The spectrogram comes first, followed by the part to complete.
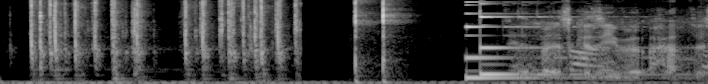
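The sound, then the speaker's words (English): Quick keyboard clatter gives way to a single bright electronic beep from a phone, a clear reminder tone signaling that a teleconference is starting, ringing out and lingering briefly before fading, louder than the typing. “One afternoon, my phone let out that little persistent beep that reminded me my next teleconference was starting, and I sprinted upstairs to my office.”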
